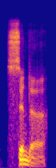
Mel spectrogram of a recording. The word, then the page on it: cinder: British English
